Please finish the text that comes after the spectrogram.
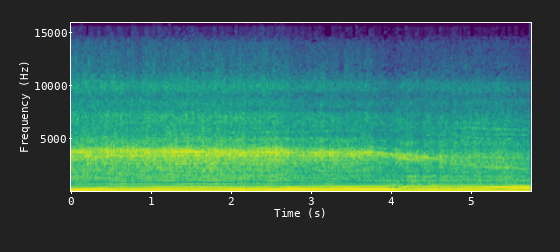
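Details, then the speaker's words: Evo 8 on dyno, built 2.0, GTX3584RS, Haltech Elite 2500, after swap to Toyota Denso coils and retune: loud even note under load at 25 psi on 93 octane, no stutter or popping; clean pull. "After the coil change, we did make some passes and basically adjusted the fuel and timing and slightly boost. So he's making this power on 25 psi on 93 octane, and we're gonna switch fuels now."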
